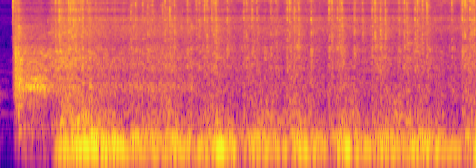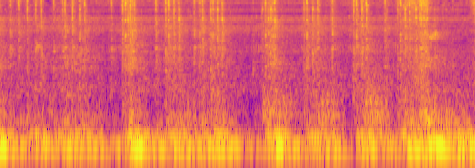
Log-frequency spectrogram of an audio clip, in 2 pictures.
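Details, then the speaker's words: Mustang with a rebuilt carburetor after throttle-response and detonation issues, fuel lines tightened: it cranks and catches, then idles lumpy with uneven surges and dips, running rough and hit or miss. "It seemed to be running better, but it also was still just kind of like a hit or miss type deal."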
